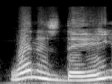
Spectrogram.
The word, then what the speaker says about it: Wednesday: عندنا السبت Saturday, Sunday, Monday, Tuesday, Wednesday. عندنا D هنا مش بتتنطق، أي D بعدها N مش بنطقها.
